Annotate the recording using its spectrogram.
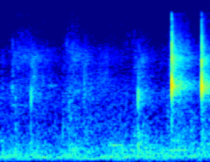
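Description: A few sharp clicks over a faint background, the two loudest close together near the end.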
